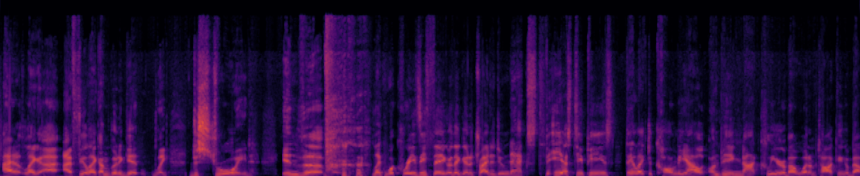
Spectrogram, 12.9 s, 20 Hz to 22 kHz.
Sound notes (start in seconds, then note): 4.8 laughter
